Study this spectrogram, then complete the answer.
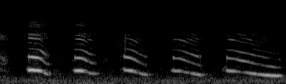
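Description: A human voice imitates a puppy's whimper with five or six high, falling whines in a short run.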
